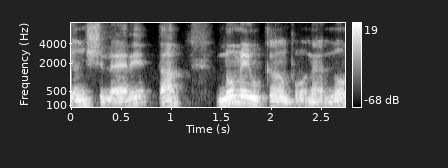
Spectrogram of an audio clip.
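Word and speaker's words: Angileri: Anchileri, como se fosse com CH ou com X, Anchileri. Anchileri, tá? Então nós vamos ter Hugo Souza, Mateuzinho, André Ramalho ou Félix Torres, Gustavo Henrique e Anchileri, tá?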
